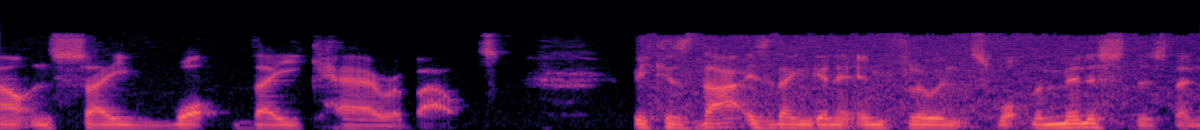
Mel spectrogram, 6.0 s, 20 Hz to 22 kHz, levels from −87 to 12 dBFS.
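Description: Noise suppressor artifacts run through the whole speech clip. The suppressor pulls steady noise down by about 16 dB in gaps, so the background pumps between phrases. This is clearest after the room noise rises around 3 seconds, and the band-limited mSBC headset sound stops near 7.7 kHz.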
